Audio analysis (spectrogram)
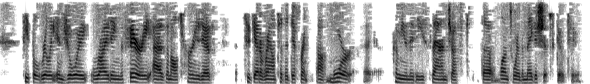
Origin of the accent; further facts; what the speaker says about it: Juneau, Alaska, United States; I'm from Juneau, and thank you for taking my call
